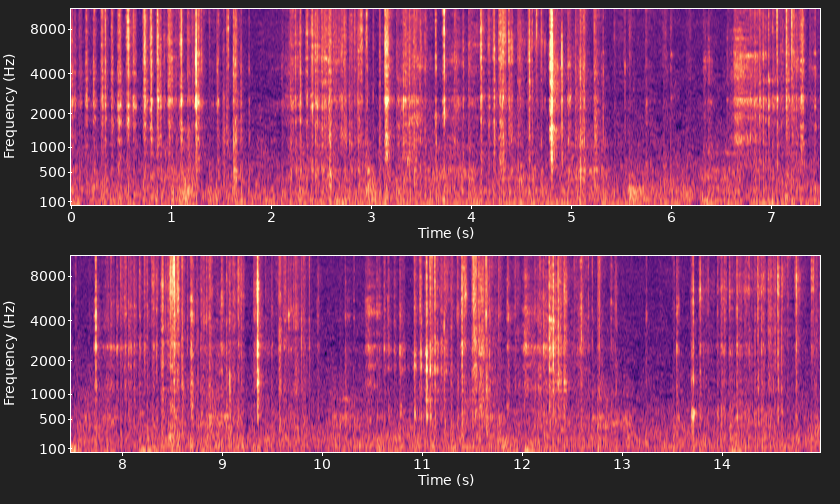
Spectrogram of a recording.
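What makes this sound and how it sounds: A metal blade scrapes the black outer layer off a solid rectangular bar of soap with a white core, held over artificial grass, peeling it away in flakes. The sound is a quiet, bright, crisp scratching made of many short clicks and rasps, with little low end.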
